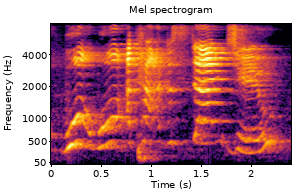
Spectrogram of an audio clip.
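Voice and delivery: high, indignant British customer; British accent. Acted. Customer dismissing the coworker's request, indignant British accent. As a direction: put on a British accent, baffled and rude. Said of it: "there's gonna be an accent".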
